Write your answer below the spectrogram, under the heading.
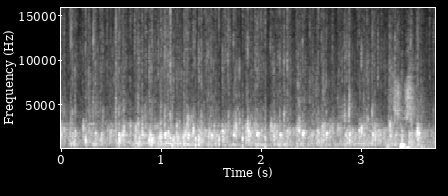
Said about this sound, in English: Wasn't that food wonderful? Every week it's just great. Yeah, round of applause, come on.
